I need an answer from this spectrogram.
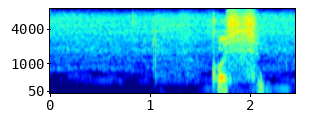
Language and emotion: Russian, neutral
